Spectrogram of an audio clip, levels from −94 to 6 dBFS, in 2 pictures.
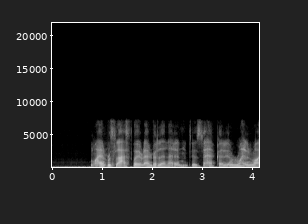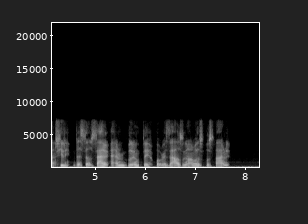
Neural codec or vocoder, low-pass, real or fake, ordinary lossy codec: autoencoder, 22.05 kHz, a latent of 192 numbers a frame, VITS, trained on many speakers; 7.2 kHz; fake; none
